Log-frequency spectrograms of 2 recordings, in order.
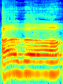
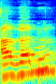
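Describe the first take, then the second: First: The word ends with a long a vowel. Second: The word ends with an n sound. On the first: The speaker calls it right. "അദാ ഒരൽഫ് അദാ" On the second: The speaker calls it wrong. "അദൻ എന്നല്ല"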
